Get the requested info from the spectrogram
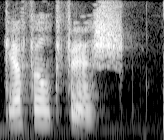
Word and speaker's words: gefilte: How do you say kafilka fish. There it is. – Gefilte fish. – It's G-E-F-I-L-T-E. – What the hell? – Gefilte fish. – Mm. – With a G. Mm. Not one K in there, Shopmaster.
